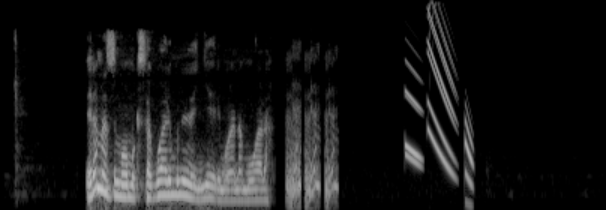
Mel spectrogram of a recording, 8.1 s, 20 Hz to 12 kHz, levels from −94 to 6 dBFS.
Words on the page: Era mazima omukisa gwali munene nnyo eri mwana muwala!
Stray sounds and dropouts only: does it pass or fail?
fail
